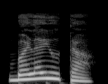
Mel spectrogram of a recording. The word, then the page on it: ಬಿಲ್ಲಾಯ್ತ: kannada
